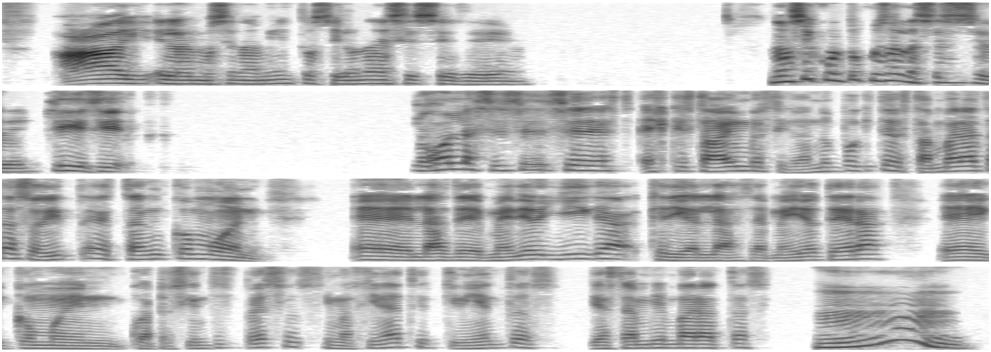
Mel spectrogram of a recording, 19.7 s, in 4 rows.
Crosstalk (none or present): none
